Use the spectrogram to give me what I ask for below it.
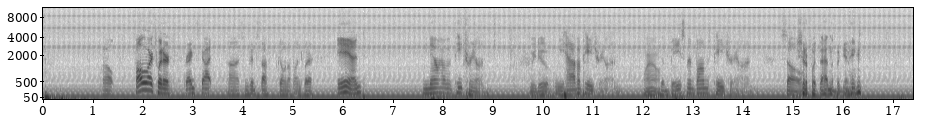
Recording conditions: background noise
